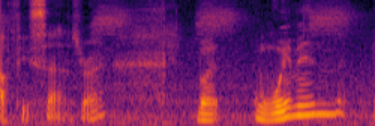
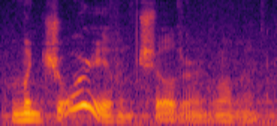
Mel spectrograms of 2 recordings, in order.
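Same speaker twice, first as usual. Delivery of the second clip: usual speaking voice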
